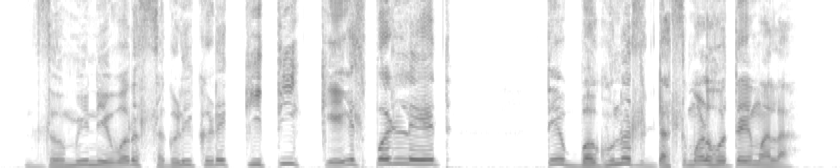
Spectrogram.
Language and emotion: Marathi, disgusted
